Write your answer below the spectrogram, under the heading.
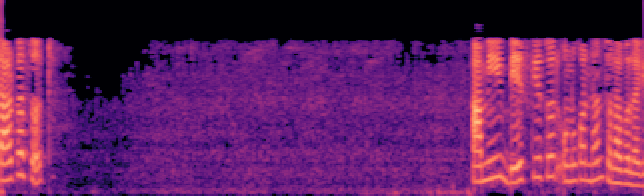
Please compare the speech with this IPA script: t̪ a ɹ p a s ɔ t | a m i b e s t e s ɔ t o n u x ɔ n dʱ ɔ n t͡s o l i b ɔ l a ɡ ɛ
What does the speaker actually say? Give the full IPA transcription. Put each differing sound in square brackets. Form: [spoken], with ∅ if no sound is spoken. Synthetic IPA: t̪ a ɹ p a s ɔ t | a m i b e s [k] e s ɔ t o n u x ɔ n dʱ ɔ n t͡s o l [a] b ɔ l a ɡ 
